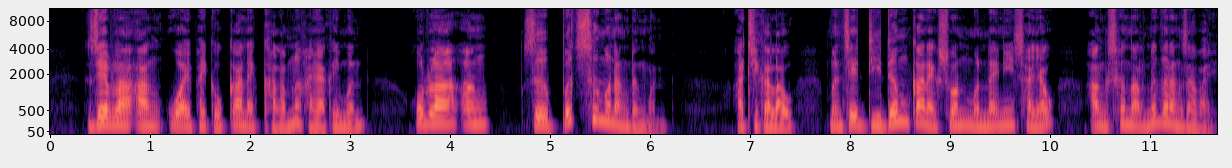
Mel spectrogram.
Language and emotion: Bodo, surprised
